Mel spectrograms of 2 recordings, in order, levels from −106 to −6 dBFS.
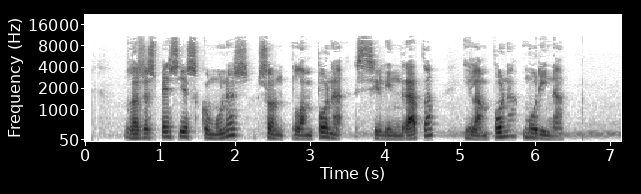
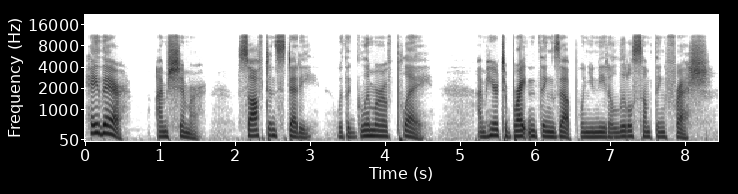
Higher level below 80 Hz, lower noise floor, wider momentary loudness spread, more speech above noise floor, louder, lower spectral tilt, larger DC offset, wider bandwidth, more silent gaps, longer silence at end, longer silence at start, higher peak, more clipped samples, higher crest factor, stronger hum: second, -66 dBFS vs -48 dBFS; second, -55 dBFS vs -63 dBFS; about the same, 14 LU vs 13 LU; second, 29 dB vs 39 dB; about the same, -26 LUFS vs -24 LUFS; about the same, -5.5 dB/octave vs -4.5 dB/octave; neither; about the same, 11 kHz vs 12 kHz; neither; first, 0.8 s vs 0.15 s; first, 0.5 s vs 0 s; about the same, -4 dBFS vs -6 dBFS; neither; first, 24 dB vs 18 dB; neither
